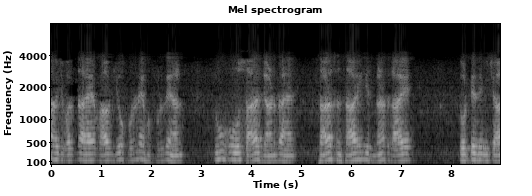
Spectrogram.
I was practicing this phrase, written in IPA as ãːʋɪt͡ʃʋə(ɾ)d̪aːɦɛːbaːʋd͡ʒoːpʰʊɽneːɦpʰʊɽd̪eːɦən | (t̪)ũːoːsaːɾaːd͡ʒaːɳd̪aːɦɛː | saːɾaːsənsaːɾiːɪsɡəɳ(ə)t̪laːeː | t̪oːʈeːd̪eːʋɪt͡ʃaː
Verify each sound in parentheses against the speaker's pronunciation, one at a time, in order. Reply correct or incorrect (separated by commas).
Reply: correct, correct, correct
